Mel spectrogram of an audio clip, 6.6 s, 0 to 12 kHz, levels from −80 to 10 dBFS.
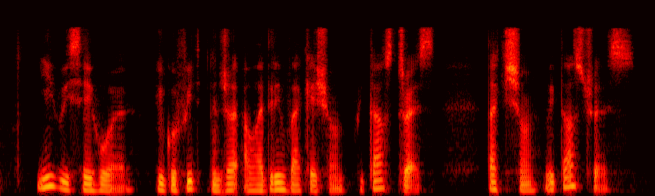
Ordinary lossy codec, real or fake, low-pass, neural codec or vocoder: AAC, 32 kbps; fake; 7.2 kHz; codec, 16 kHz, about 1 kbps, DyCAST, with the encoder's durations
